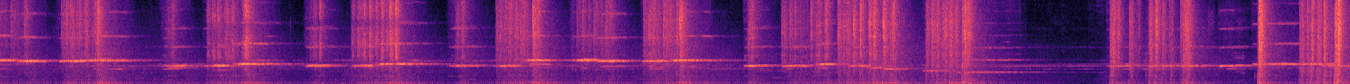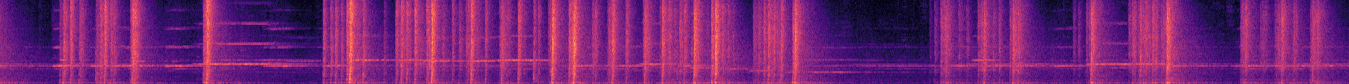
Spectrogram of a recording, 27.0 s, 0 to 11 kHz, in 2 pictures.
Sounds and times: drummers 0.0 - 10.4
pipe players 0.0 - 26.9
drummers 11.1 - 26.9

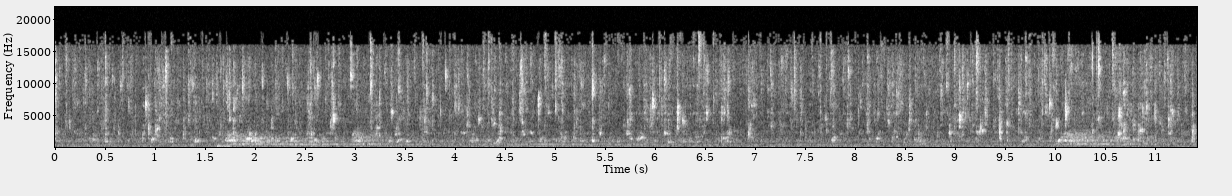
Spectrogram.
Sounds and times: Rain gathers 0.0 - 11.4
dog barks 1.6 - 3.5
dog barks 10.0 - 11.2

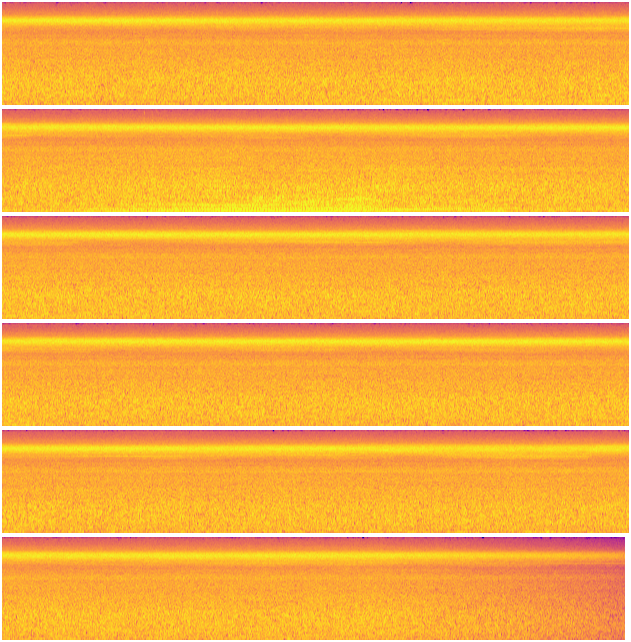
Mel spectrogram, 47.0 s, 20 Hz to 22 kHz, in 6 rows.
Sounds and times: Stream 0.0 - 46.9
insects 0.0 - 46.9
Traffic Sound 7.9 - 16.8

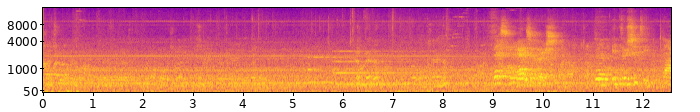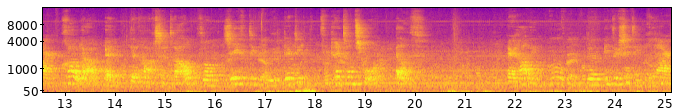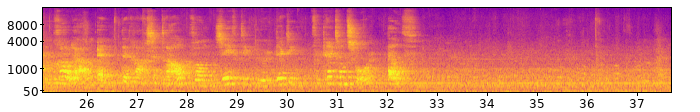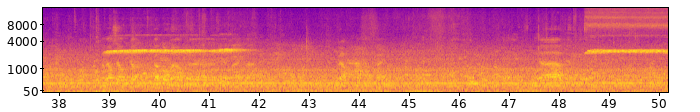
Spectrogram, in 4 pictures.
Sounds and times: other trains 0.0 - 50.1
several anouncements 38.9 - 42.0

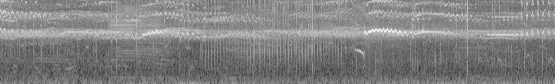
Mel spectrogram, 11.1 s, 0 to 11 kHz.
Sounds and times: background noise from buggies 0.0 - 11.1
canary song 0.0 - 11.1
laysan calls and bill clapperings 0.0 - 11.1
voices 0.0 - 11.1

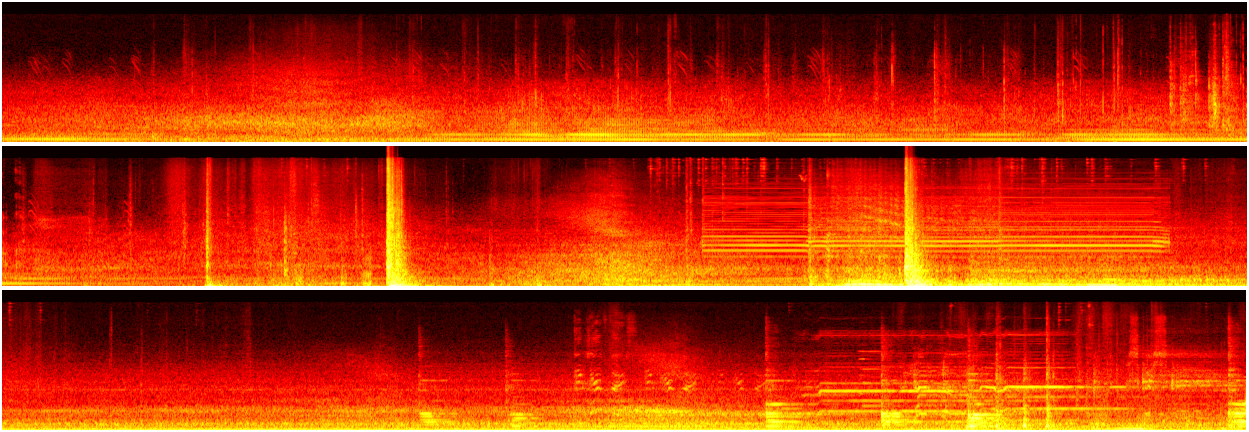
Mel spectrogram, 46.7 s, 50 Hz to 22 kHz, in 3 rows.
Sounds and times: freeway traffic noises 0.0 - 46.6
here comes the train 38.3 - 46.6

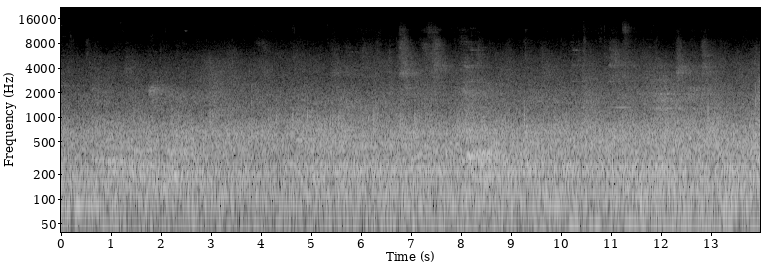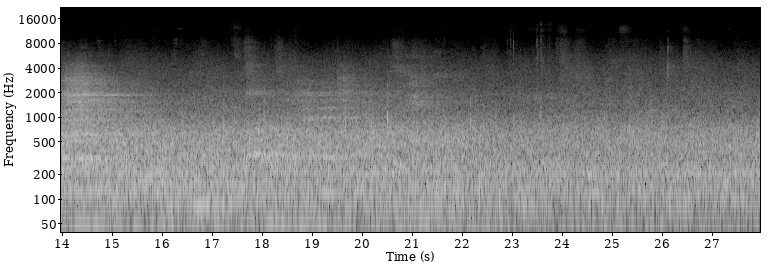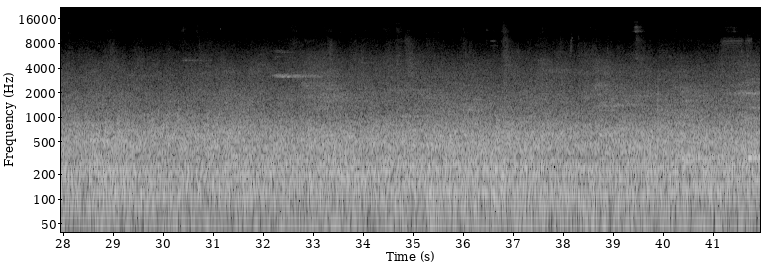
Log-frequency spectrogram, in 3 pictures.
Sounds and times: steps and talks of the tourist visitor inavsion 0.0 - 32.2

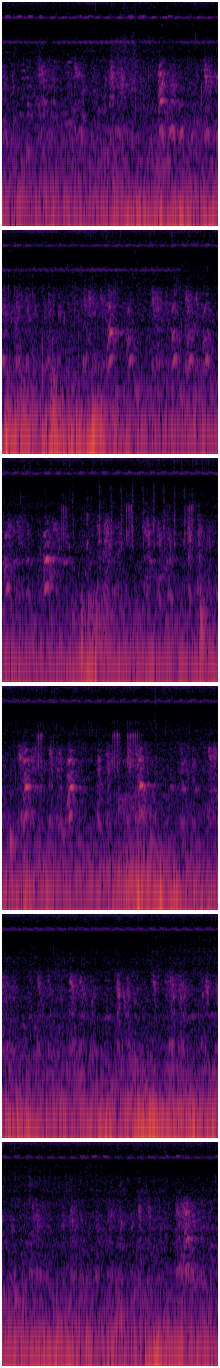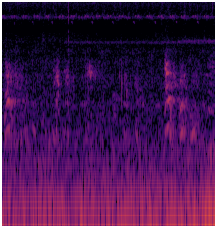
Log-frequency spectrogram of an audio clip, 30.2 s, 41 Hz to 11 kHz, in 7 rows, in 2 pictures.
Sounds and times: Frogs sound 0.0 - 30.1
Dogs barking 2.0 - 10.0
Dogs barking 13.3 - 21.6
Dogs barking 22.2 - 30.1

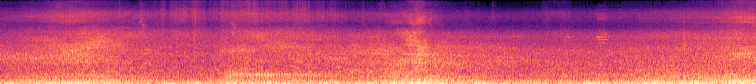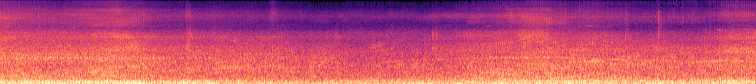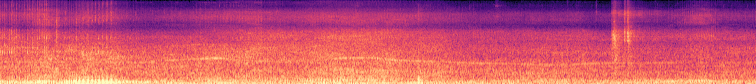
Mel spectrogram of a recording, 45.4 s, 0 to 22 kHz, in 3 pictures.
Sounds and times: traffic sound 0.0 - 45.3

